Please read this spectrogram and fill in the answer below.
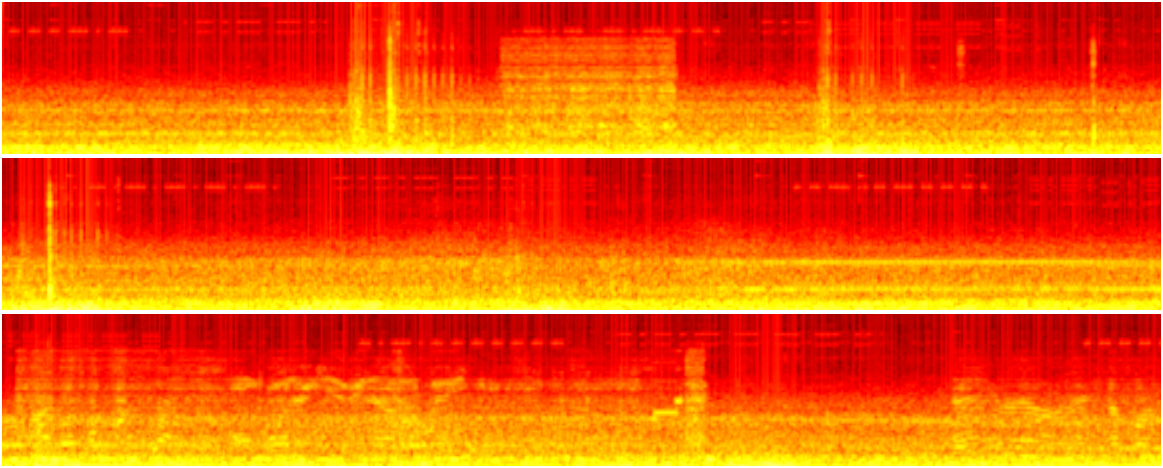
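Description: Car driving, heard from inside the cabin: a steady low rumble of road and engine noise, with a few sharp knocks about two, four and six seconds in.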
